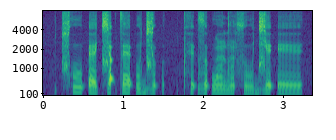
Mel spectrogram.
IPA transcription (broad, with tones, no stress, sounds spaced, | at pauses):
t͡ɕʰ u˦ ʔ ɛ˨ t͡ɕ ä˦ ʔ t ɛ˦ ʔ u˦˨ d͡ʑ ʊ˦ ʔ | pʰ ɪ˦ ʔ z ʊ˦ ʔ w ũ˦˨ d ũ˦˨ s u˨ d͡ʑ e˦˨ ʔ e˨ ɪ̯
